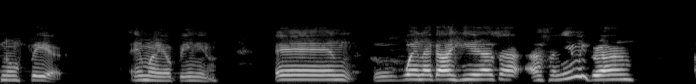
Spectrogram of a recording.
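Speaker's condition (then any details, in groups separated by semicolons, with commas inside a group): Cerebral palsy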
